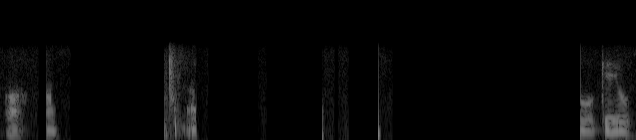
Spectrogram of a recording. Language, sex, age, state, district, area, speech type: Malayalam, male, 18-30, Kerala, Palakkad, rural, conversation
